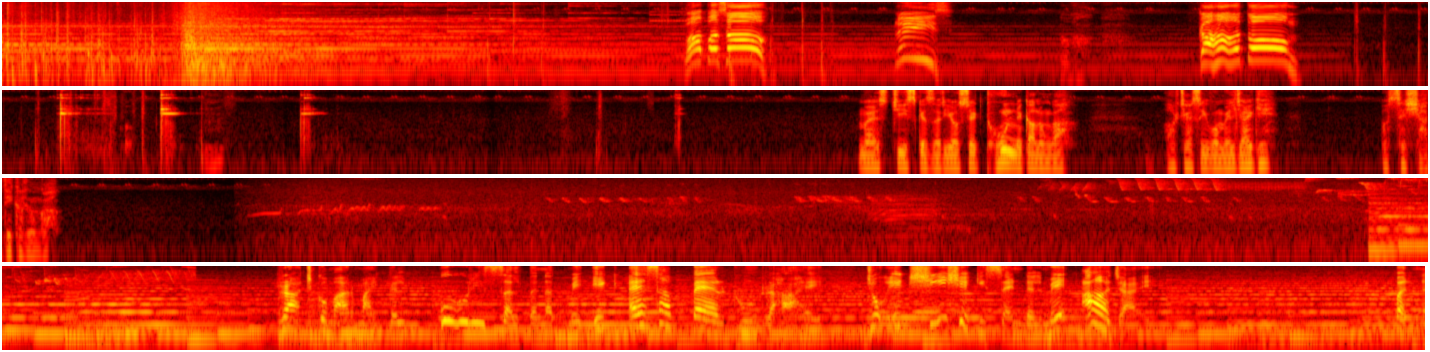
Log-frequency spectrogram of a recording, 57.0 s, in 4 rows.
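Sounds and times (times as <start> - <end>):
crickets chirping: 0.0 - 32.1
cow mooing: 37.2 - 38.1
small birds chirping: 38.6 - 44.7.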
